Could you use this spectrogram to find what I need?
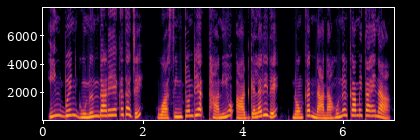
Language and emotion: Santali, surprised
